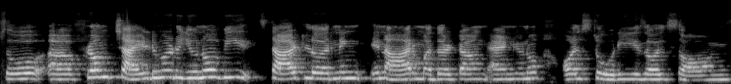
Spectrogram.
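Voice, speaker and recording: Speaking at a fairly slow pace with a Marathi accent, a woman keeps her high-pitched voice in fairly even intonation. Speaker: interviewer. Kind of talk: interview.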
